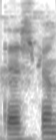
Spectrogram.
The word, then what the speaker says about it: দেশপ্রেম: আচ্ছা দুই নাম্বার প্রশ্ন ছিল দেশপ্রেম শব্দটির সঠিক উচ্চারণ কোনটি? তো দেশপ্রেম শব্দটির সঠিক উচ্চারণ হচ্ছে দেশ প্রেম।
